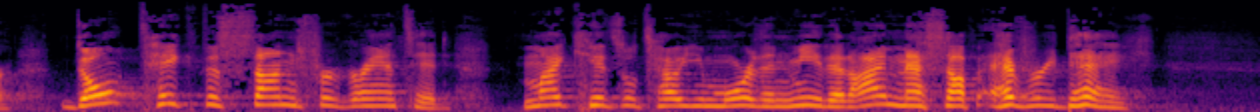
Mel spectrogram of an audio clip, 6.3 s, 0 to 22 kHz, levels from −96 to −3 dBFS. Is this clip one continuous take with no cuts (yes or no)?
no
